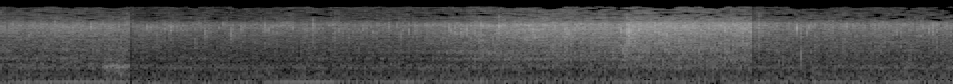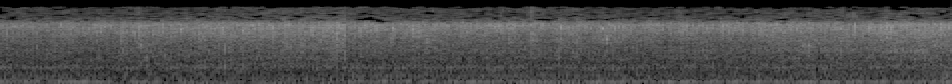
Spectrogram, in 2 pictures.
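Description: Masala-coated fish pieces sizzling in hot oil in a frying pan: a steady sizzle that swells briefly about two and a half seconds in.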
